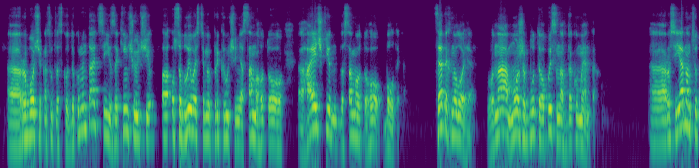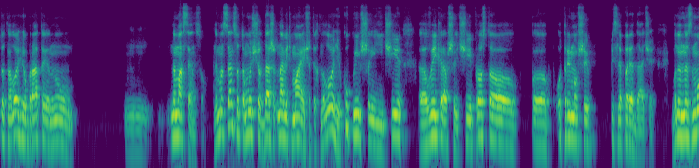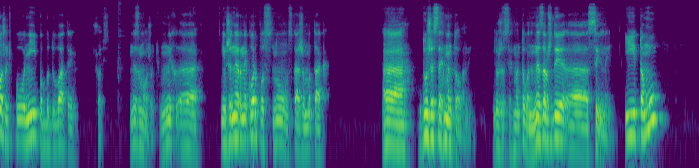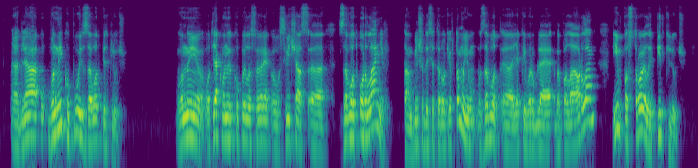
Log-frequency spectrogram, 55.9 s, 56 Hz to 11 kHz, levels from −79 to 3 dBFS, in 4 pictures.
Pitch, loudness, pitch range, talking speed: 135 Hz, -15 LUFS, 120-155 Hz, 115 wpm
